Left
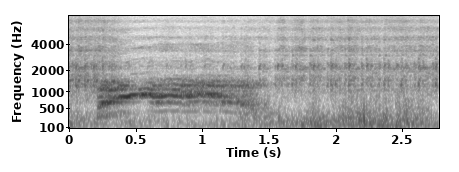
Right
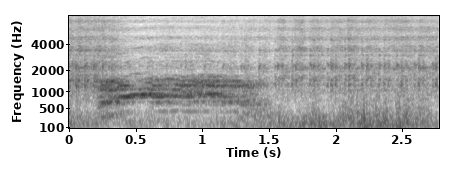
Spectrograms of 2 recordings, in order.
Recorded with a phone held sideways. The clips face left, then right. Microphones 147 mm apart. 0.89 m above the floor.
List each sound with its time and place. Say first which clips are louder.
0.2 s a scream: left 3 dB; 35° left (ahead or behind), 3.5 m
